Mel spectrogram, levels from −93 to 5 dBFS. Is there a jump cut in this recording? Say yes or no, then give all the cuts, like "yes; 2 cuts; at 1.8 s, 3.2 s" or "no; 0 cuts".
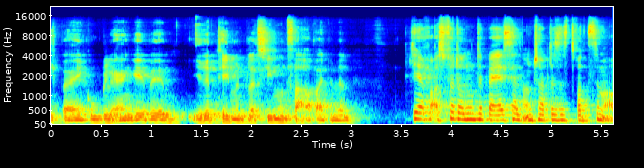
yes; 2 cuts; at 3.5 s, 4.7 s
